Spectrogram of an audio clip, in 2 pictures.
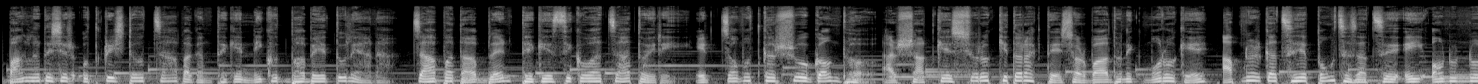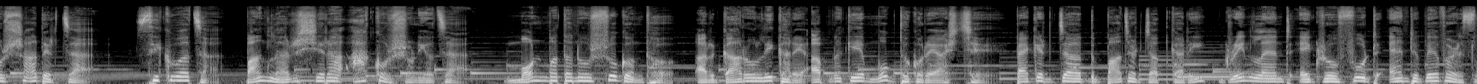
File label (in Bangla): ads voice bangla; special tea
